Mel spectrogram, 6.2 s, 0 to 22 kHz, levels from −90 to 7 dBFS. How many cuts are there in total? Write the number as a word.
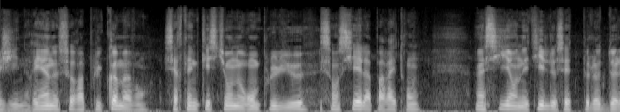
one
